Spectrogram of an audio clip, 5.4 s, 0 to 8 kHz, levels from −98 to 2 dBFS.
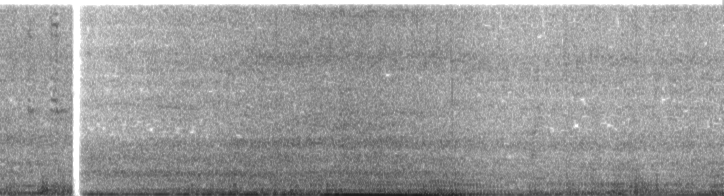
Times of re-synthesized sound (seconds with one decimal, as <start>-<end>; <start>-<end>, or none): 0.0-0.8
